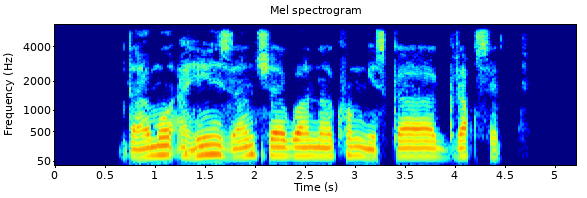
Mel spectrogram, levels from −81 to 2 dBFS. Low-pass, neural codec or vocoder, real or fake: 5.4 kHz; none; real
